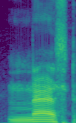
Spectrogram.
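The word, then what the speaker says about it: gnash: दे नेस्ट, देखो ये जी से शुरू है बट साइलेंट है।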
